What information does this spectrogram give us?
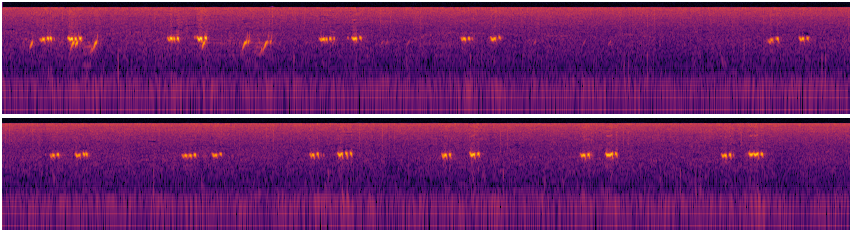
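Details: Common quail, recorded as a morning hunting lure: crisp paired high notes repeated about every two-thirds of a second over a low background hum.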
